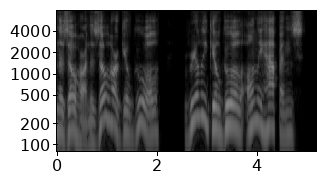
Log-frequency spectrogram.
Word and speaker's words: gilgul: all the Hebrew word is very colorful word Gil Gul you could spell it g i l g l gilgul literally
